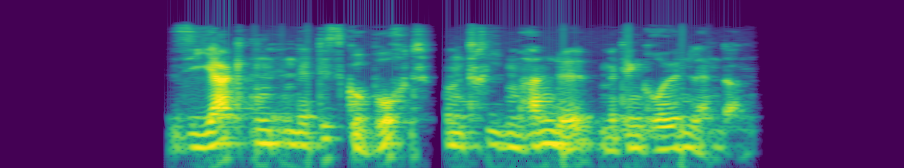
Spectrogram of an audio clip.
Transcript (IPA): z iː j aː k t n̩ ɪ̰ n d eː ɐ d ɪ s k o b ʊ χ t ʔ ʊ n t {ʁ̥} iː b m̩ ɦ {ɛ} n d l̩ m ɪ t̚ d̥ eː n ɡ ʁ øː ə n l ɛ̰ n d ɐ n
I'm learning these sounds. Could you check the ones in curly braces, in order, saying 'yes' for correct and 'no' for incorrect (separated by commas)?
yes, no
